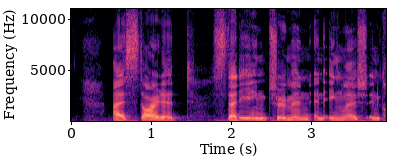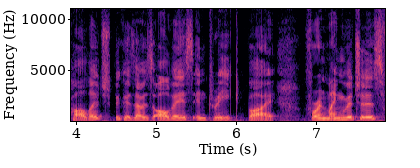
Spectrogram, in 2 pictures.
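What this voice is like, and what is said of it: German accent. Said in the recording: “the accent gives it away. I'm a German transplant”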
